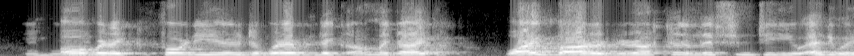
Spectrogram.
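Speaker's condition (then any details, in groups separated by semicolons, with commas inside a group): Cerebral palsy; present from birth; did not talk until about age five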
